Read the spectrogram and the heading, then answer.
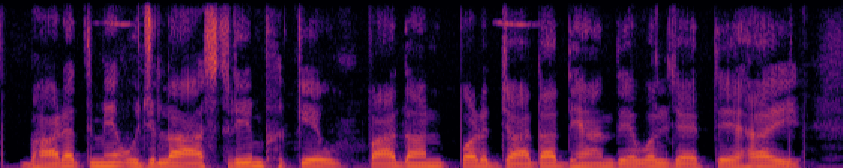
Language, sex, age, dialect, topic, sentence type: Magahi, male, 25-30, Western, agriculture, statement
